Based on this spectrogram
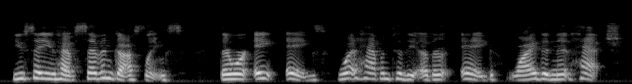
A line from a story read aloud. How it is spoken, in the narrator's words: he began in his sharp voice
